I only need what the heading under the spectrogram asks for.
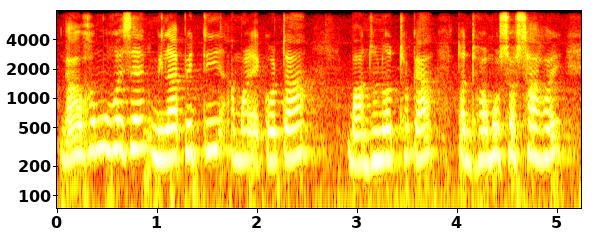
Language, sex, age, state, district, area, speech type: Assamese, female, 60+, Assam, Majuli, urban, spontaneous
